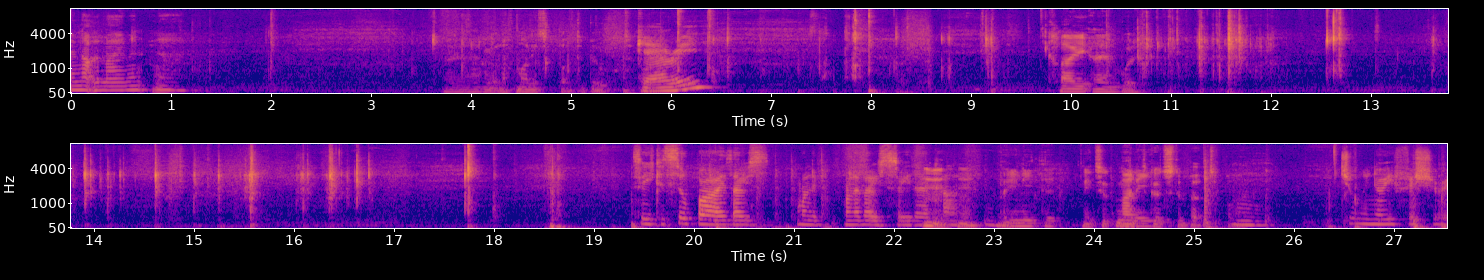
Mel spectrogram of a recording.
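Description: Men talk casually around a table, close to the microphone.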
